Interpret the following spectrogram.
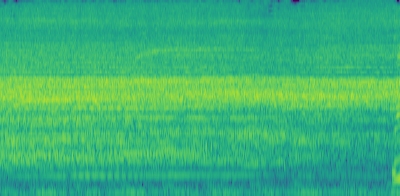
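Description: Live rave recording: a steady, drill-like hissing wash with one held low note under it and no clear beat.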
